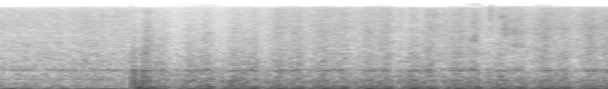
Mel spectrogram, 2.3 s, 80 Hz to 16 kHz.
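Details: Control valve test rig with a 70–80 psid differential at the higher 200 psig inlet pressure, where no cavitation occurs. A smooth, steady low rumble of water through the valve with no crackling: normal flow.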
